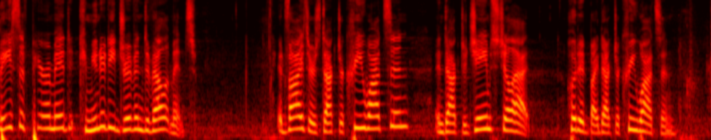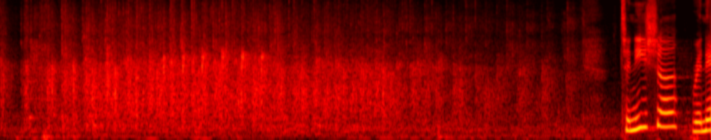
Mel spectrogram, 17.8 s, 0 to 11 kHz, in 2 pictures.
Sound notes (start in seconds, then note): 8.5 applause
